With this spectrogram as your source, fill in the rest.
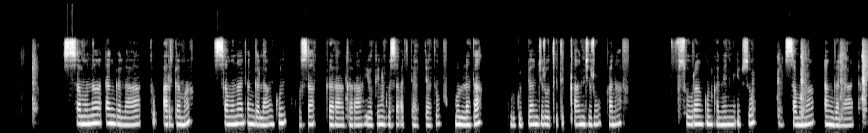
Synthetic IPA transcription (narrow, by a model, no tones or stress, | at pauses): sɐmʊnaːᶑɐŋɡɐlaːt̪ʊɐɾɡɐmɐ | sɐmʊnaːᶑɐŋɡɐlaːŋkʊnɡ̥ɔsɐ | ɡ̥ɐɾaːɡɐɾaːjo̞ːkiːŋɡɔsɐʔɐ̰d̪̥ːad̪̥ːaːt̪ʊmʊlːɐt̪a | ɡ̥ʊlɡʊd̪ːaːnd͡ʒɪɾʊt̪ʼɪt̪ɪkʼːaːnd͡ʒɪɾʊkɐnaːf | suːɾaːŋkʊŋkɐnːeːnːɪɪbsʊ | sɐmʊnaːᶑɐŋɡɐlaːᶑɐ̥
